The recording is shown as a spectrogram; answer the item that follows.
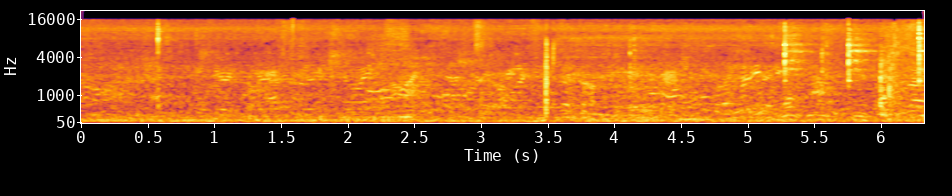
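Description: A quiet pause: faint background murmur with a few small clicks and taps as the band readies its instruments.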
